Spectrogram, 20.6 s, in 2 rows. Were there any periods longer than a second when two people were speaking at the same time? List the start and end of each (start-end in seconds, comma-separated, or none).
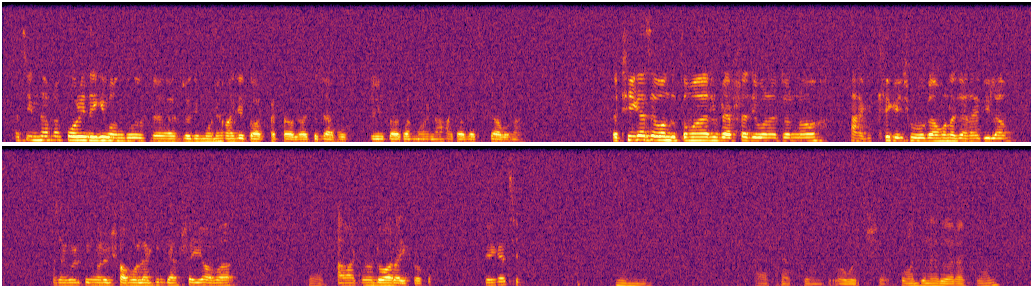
none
